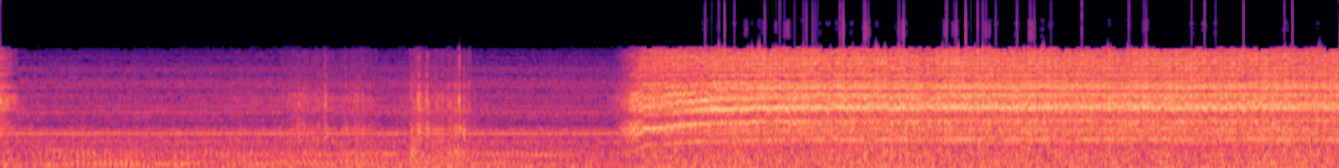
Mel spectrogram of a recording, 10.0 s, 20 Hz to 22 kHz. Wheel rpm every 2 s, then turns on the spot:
10, 10, 70, 160, 160.
2-4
